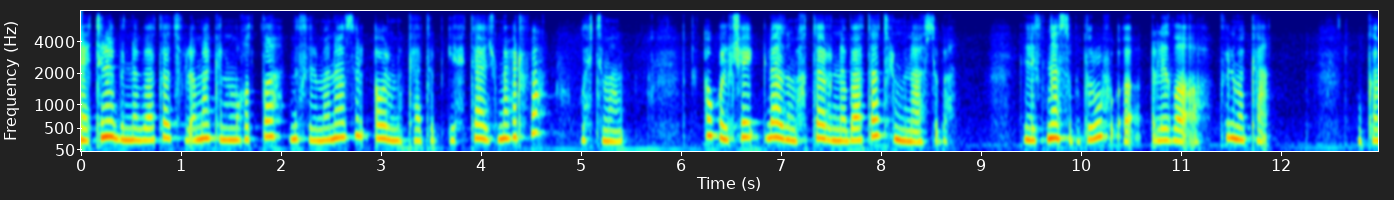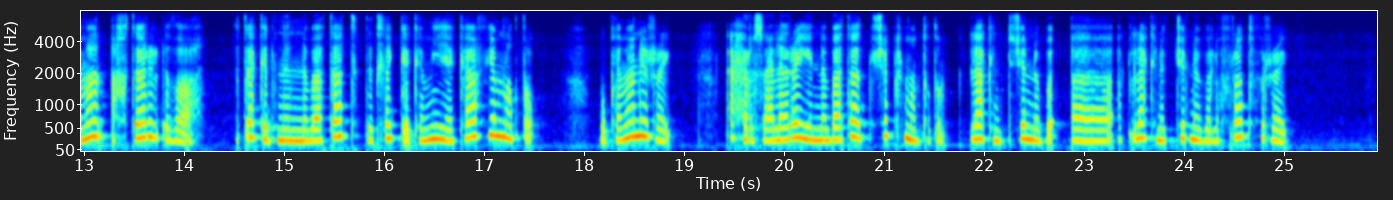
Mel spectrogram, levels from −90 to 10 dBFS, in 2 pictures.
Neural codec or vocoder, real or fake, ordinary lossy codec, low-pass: none; real; none; 7.2 kHz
